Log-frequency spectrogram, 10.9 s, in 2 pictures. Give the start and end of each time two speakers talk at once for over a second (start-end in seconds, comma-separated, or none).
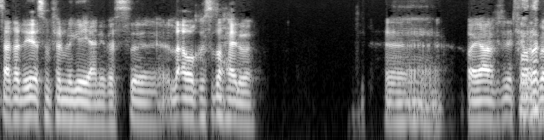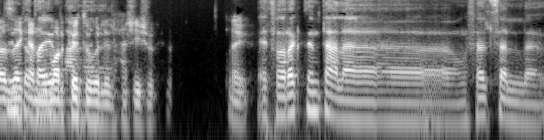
5.1-6.4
